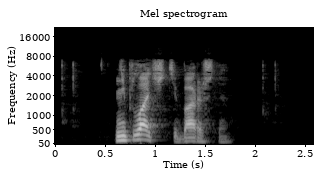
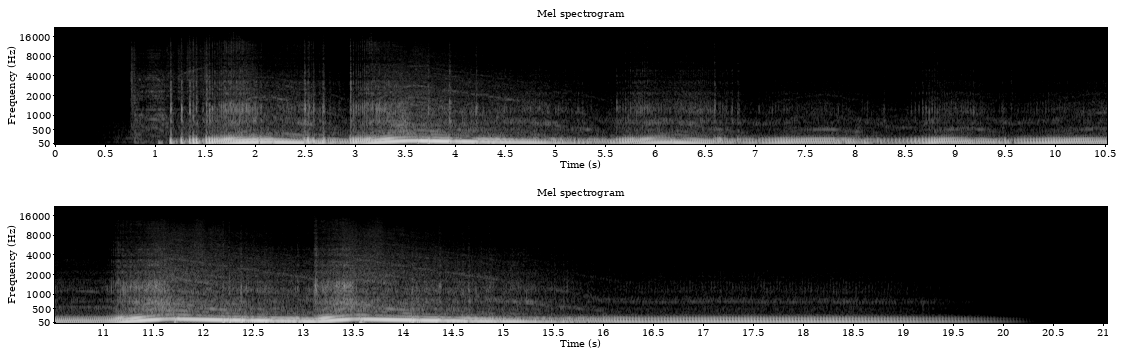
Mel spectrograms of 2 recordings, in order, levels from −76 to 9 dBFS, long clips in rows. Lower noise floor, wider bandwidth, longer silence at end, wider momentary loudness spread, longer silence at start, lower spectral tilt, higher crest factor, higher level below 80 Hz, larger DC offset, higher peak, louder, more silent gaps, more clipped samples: second, -52 dBFS vs under -90 dBFS; first, 9.2 kHz vs 5.2 kHz; second, 0.9 s vs 1.5 s; second, 11 LU vs 16 LU; second, 0.6 s vs 1.05 s; second, -3.5 dB/octave vs -9.5 dB/octave; first, 22 dB vs 14 dB; second, -60 dBFS vs -22 dBFS; neither; about the same, 0 dBFS vs -2 dBFS; second, -19 LUFS vs -16 LUFS; neither; neither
